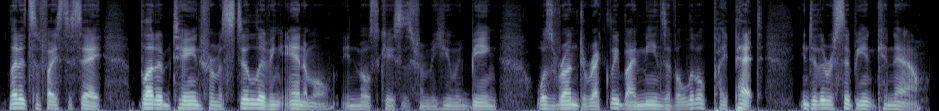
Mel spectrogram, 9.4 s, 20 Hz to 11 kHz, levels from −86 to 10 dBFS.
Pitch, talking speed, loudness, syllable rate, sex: 100 Hz, 205 wpm, -21 LUFS, 6.2 syllables/s, male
